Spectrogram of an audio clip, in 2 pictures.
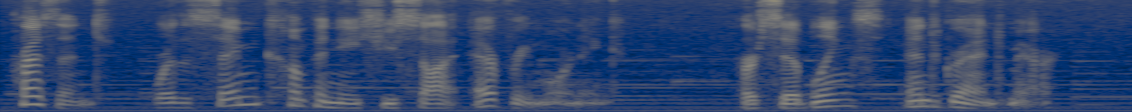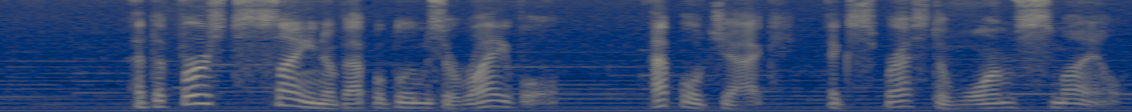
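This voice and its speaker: A man's voice: mid-range voice, expressive, moderate pace, a little mellow. Man narrating a story over faint music. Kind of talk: scripted horror fan fiction narration.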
